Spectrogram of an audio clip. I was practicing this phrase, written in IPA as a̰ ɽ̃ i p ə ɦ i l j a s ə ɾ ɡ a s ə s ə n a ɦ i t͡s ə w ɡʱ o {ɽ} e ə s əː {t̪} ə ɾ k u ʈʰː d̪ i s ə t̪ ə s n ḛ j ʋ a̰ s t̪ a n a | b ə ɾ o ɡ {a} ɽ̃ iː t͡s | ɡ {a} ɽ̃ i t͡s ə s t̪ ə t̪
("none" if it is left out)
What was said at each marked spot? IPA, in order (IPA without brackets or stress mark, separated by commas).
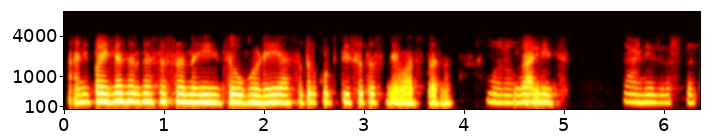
ɽ, t̪, a, a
